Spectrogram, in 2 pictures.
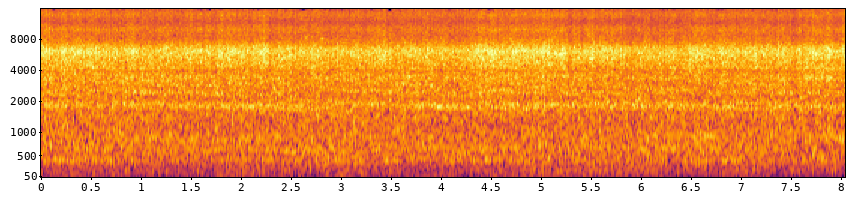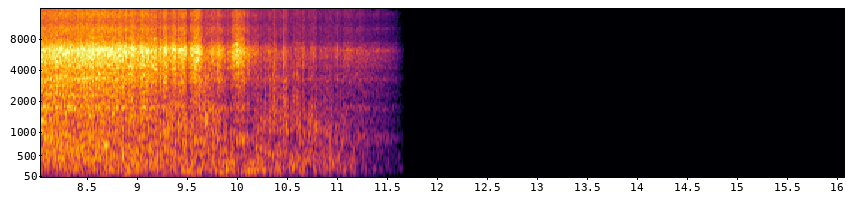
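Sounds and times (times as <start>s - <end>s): freight train wheels rumbling: 0.0s - 11.7s.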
